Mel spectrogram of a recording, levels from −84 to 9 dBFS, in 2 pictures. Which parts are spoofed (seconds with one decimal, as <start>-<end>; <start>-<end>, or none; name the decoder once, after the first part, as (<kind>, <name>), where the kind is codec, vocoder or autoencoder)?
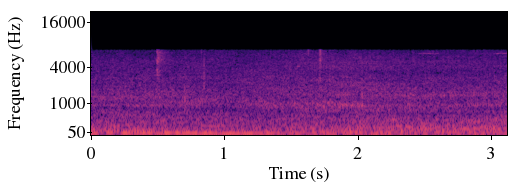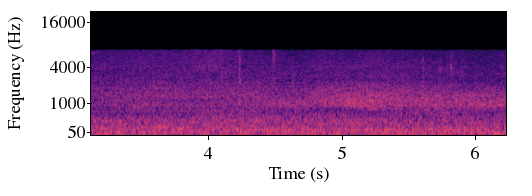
0.0-1.9 (vocoder, BigVGAN v2); 3.2-6.2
